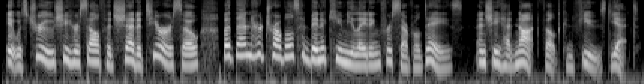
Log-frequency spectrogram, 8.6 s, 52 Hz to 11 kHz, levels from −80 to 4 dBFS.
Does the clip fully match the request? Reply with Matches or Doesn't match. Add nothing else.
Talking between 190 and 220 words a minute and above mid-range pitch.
Matches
